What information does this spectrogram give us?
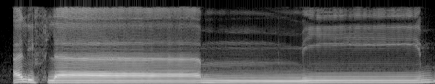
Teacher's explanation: عندنا مدان مد في لام ومد في ميم والمد هنا وهنا ست حركات إذن ينبغي العناية بالمد هنا بحيث يكون بمقدار ست حركات في · Term: مد لازم حرفي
